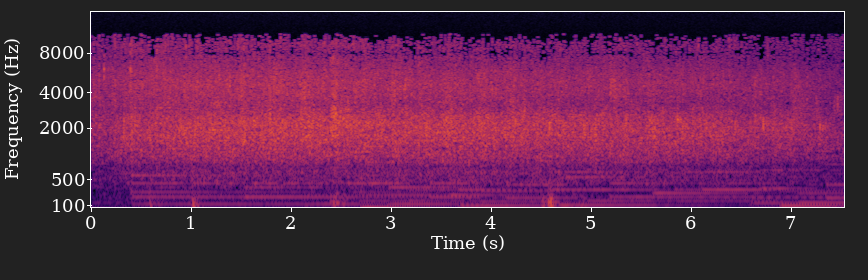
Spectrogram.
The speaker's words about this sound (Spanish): Le puedo dar un aplauso a nuestro buen Dios.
